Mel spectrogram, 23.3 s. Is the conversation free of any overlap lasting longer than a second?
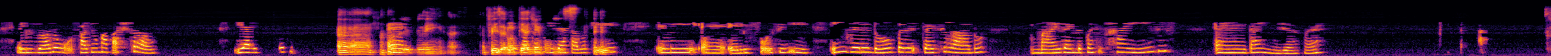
No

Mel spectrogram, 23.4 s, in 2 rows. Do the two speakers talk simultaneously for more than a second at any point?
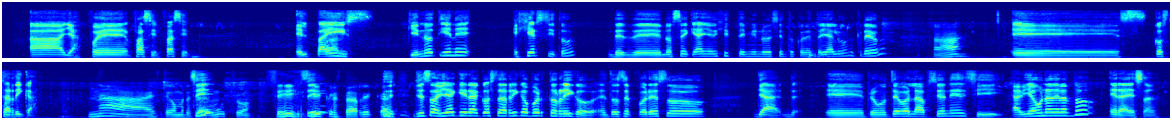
No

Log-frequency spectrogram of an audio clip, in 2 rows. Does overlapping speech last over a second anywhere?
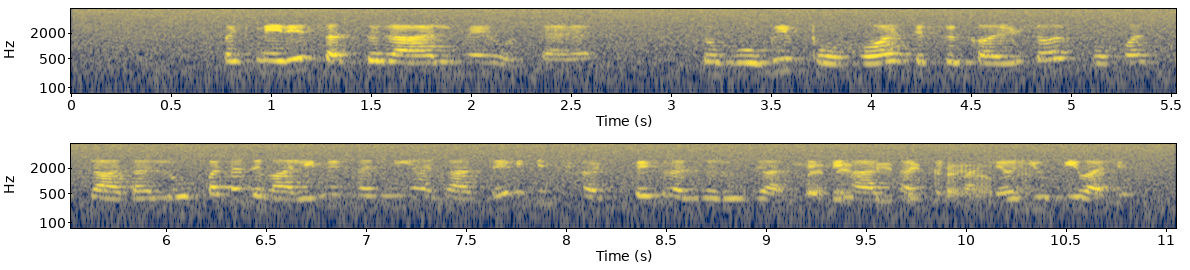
Yes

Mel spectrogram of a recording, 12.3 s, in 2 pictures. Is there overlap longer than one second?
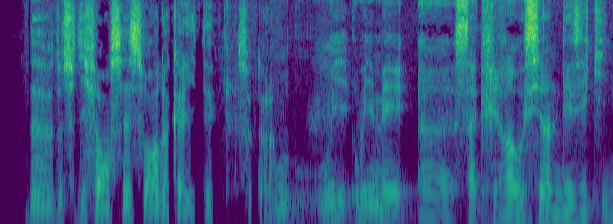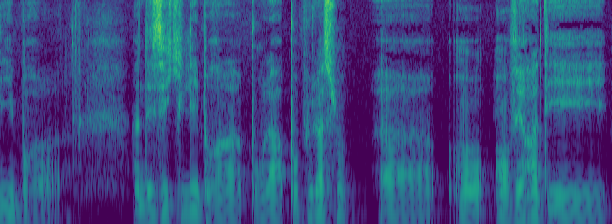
No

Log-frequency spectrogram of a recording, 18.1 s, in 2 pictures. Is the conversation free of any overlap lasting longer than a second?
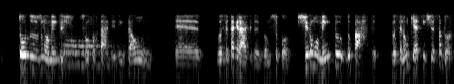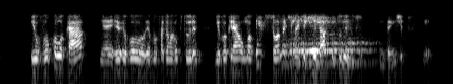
No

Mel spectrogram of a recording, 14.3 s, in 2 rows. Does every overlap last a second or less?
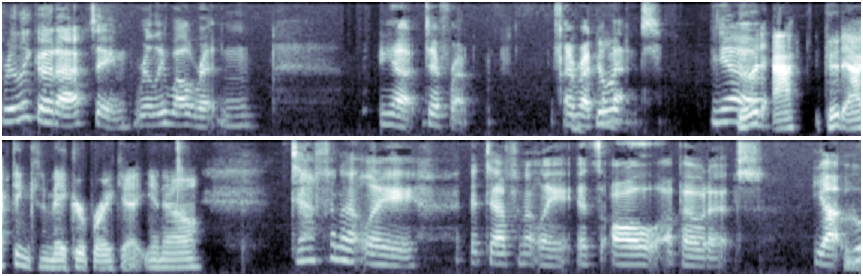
Yes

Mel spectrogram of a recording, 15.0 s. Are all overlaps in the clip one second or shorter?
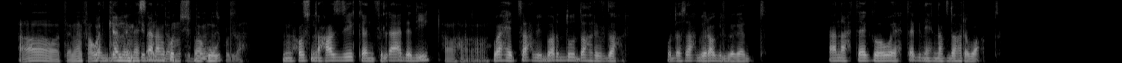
No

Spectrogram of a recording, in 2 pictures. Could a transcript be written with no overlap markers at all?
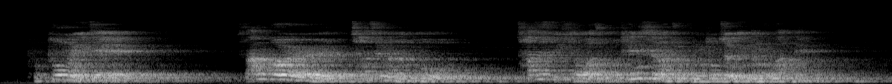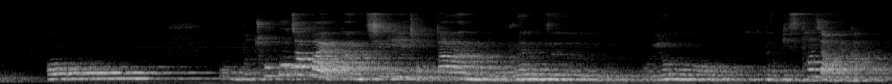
Yes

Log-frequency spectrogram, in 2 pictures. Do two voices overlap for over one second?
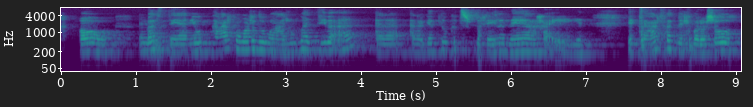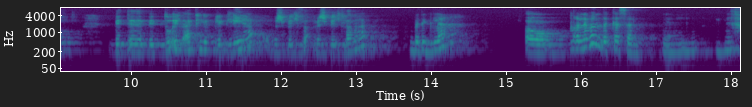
No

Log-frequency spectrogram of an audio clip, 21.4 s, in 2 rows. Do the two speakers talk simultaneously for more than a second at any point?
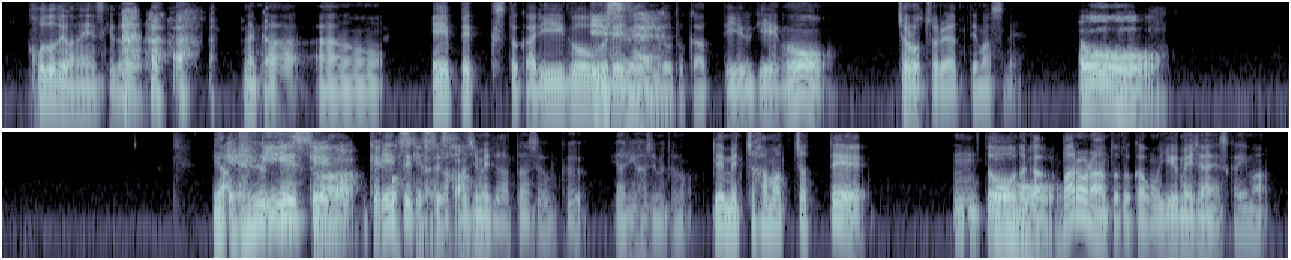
Yes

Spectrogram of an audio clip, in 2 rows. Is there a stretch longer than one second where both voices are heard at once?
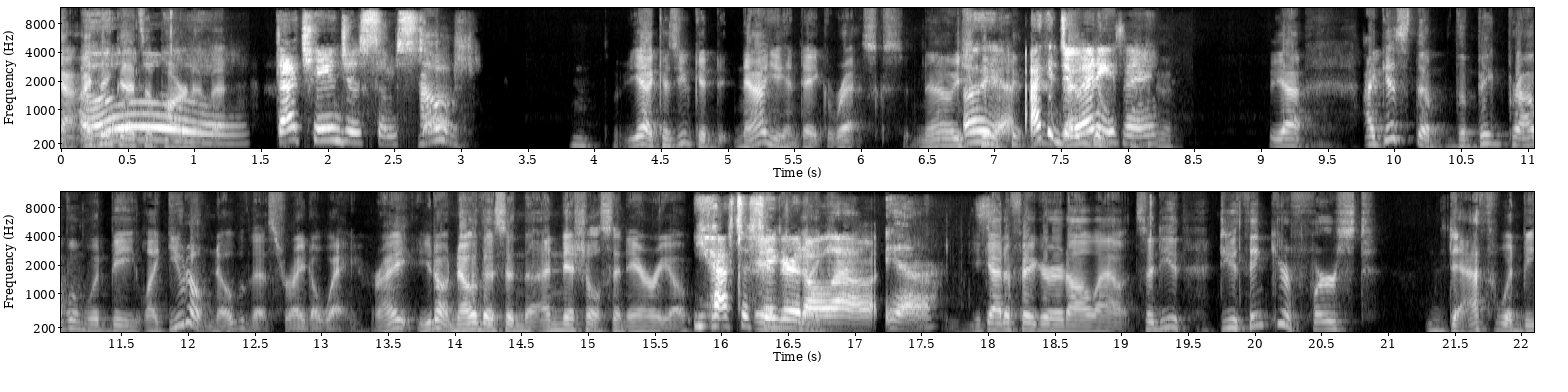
Yes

